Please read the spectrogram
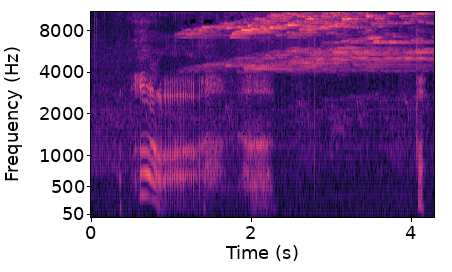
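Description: A man's comic wordless vocal exclamation, falling in pitch about half a second in, with a shorter second sound at about two seconds. A high, shimmering, chime-like cartoon sound effect twinkles over the second half.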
